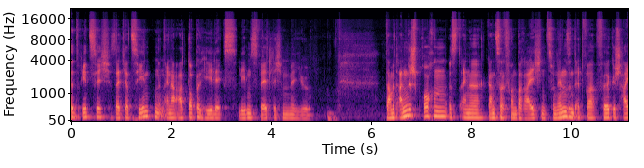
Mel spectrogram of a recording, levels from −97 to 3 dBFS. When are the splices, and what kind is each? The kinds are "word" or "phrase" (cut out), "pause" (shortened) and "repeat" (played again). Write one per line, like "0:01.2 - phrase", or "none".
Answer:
0:03.3 - phrase
0:08.7 - word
